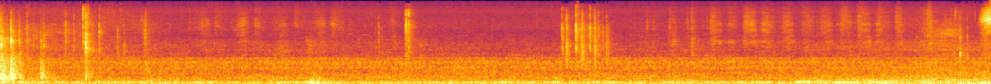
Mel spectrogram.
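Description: A Wink of Stella glitter marker colors across black paper, giving faint, soft scratchy strokes that run steadily under a quiet room hiss.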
